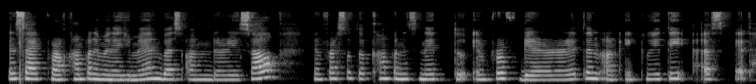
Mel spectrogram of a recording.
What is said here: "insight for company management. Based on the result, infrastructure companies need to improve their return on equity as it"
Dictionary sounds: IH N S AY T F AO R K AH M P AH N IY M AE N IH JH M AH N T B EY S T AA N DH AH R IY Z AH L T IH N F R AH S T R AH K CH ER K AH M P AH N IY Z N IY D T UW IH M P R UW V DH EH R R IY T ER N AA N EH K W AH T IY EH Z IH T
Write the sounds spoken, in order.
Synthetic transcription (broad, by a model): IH N S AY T F AO R K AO M P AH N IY M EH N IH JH M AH N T B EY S AA N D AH R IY S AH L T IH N F R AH S T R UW K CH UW K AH M P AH N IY S N IY D T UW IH M P R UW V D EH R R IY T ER N AA N EH K W AH T IY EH S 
